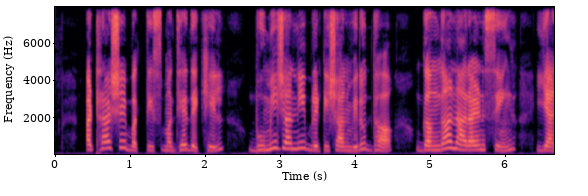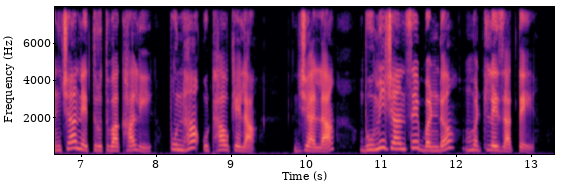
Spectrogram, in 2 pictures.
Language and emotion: Marathi, neutral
